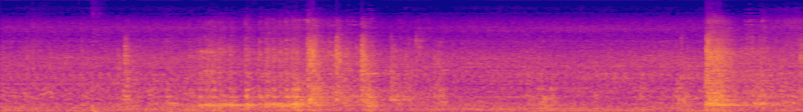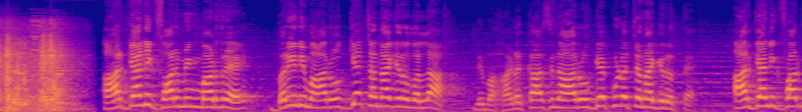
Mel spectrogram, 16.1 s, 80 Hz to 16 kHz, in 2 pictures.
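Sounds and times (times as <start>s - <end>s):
diesel engine running: 0.0s - 9.0s
sharp knocks and clanks: 0.0s - 9.0s.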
